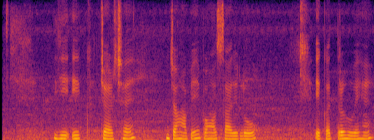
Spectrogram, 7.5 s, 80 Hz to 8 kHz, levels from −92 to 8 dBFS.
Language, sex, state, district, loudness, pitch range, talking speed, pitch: Hindi, male, Chhattisgarh, Raipur, -17 LUFS, 170-195 Hz, 105 wpm, 180 Hz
